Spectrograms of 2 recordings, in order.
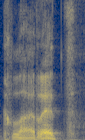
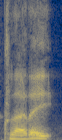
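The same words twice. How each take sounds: First: The name is pronounced the Spanish way. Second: The name is pronounced the French way. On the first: The speaker calls it right. "the Spanish pronounce it Claret" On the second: The speaker calls it wrong. "Some people think it should be pronounced Claret"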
